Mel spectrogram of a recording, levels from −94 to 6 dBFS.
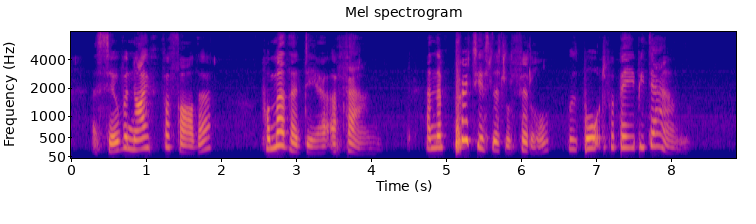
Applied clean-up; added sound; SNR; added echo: none; none; none; none.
